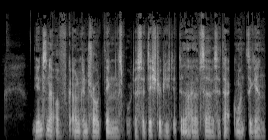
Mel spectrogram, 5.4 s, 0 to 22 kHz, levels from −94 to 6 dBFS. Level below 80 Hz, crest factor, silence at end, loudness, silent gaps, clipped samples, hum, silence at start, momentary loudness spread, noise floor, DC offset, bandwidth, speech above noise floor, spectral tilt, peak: -62 dBFS; 22 dB; 0.05 s; -24 LUFS; none; under 0.1%; none; 0.7 s; 10 LU; -56 dBFS; under 0.1%; 16 kHz; 30 dB; -2 dB/octave; -4 dBFS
